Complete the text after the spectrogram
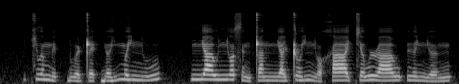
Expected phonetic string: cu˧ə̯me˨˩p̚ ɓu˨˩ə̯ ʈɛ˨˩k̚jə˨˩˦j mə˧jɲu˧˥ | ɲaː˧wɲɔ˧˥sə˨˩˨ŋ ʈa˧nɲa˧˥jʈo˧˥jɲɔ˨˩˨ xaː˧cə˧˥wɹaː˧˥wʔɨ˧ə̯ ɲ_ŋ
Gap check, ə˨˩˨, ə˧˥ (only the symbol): ə˧˥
